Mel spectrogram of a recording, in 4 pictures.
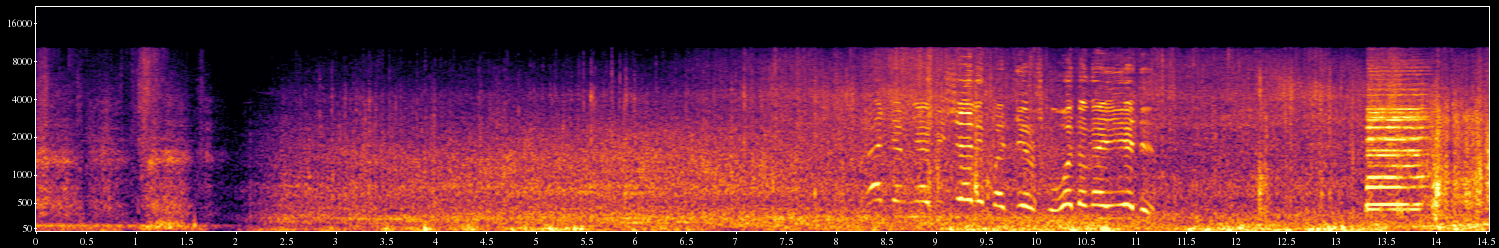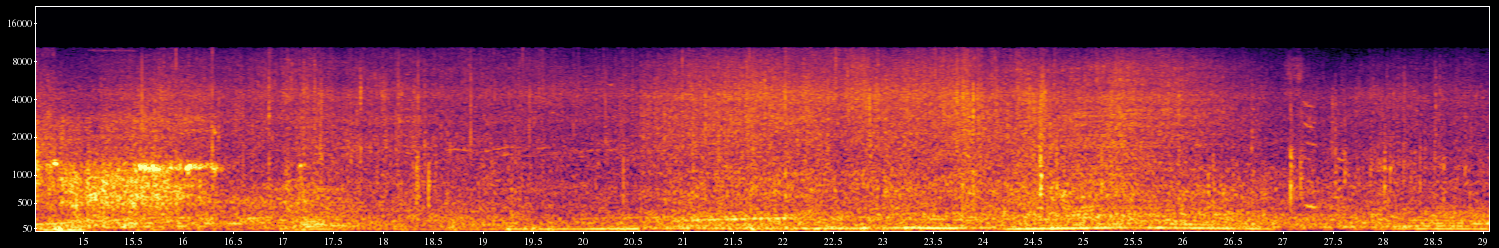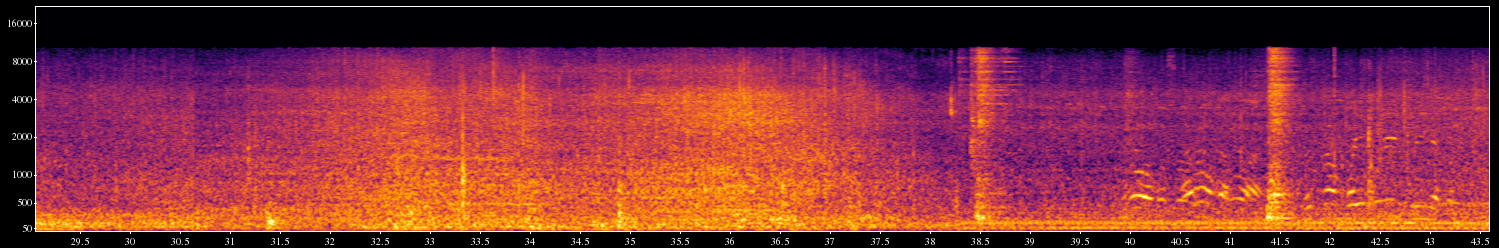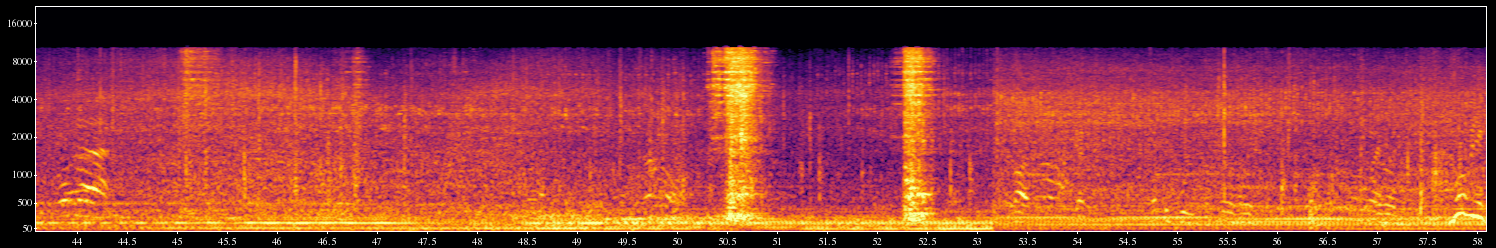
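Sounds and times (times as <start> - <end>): truck engines running: 0.0 - 58.0
indistinct voices: 46.6 - 51.0
sharp bangs: 52.2 - 52.8.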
